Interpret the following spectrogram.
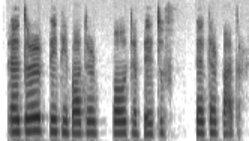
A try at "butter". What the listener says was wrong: your t's still sound much like t's and not enough like a d so not butter but butter can you say that with me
